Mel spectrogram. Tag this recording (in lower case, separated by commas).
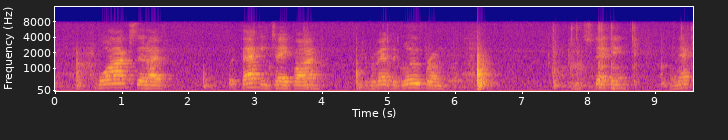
speech, wood, inside a small room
